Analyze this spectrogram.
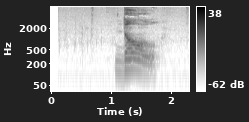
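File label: "doll", British English; PictureDictionary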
